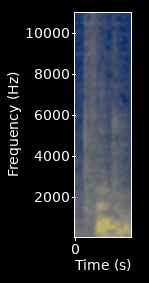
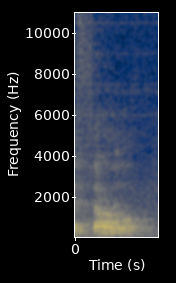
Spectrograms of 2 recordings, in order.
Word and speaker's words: federal: Federal, again you hear Americans say federal. Americans don't seem to go in for compression quite as much as we do.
